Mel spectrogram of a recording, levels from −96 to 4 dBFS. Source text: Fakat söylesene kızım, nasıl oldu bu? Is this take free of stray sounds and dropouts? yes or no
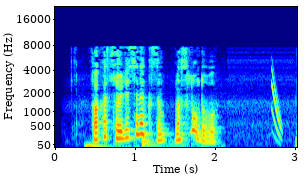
no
